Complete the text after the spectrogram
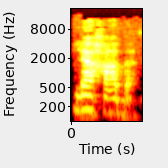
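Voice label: "l'arabe", pronunciation, French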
